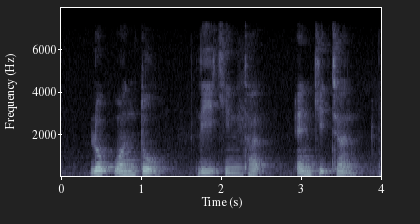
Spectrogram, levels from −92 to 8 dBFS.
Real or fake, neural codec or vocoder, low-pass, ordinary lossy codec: real; none; 7.2 kHz; none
